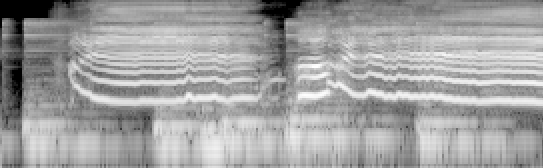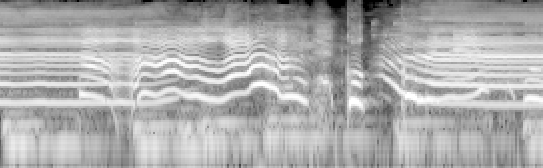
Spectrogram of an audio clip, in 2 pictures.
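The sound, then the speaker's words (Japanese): A child cries loudly in long, wailing sobs whose pitch swoops up and down, broken by short gasping pauses. “ごめん、返すから泣きやめ。”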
